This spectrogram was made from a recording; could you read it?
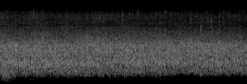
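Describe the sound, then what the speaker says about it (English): Dense applause from a large commencement audience at Bowling Green State University, a continuous even roar of clapping with no break or voices. "Please join me in a round of applause."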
